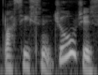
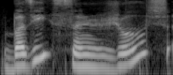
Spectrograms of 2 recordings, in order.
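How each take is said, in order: First: The name is said with English-style pronunciation. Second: The name is said with French-style pronunciation.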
